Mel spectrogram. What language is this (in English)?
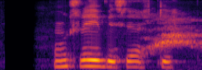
Icelandic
